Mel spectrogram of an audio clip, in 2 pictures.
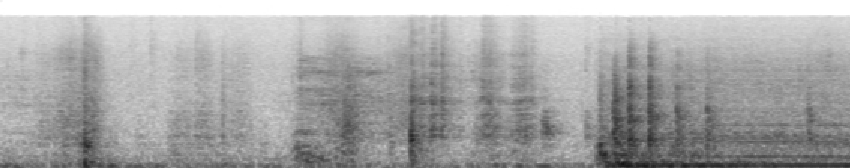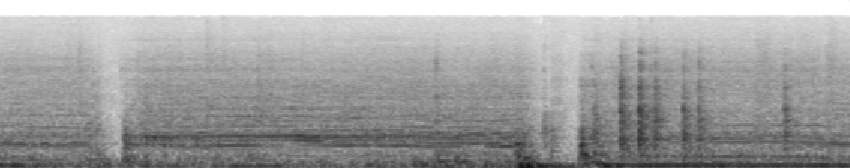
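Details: Lincoln Continental / Mark III-type Ford power window: a few door thumps, then a steady low whir that runs evenly, pauses and reverses. The motor works normally after the stripped gears were repaired.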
